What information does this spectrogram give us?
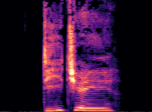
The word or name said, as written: dj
